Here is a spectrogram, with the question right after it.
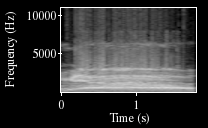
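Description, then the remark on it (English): A person imitates an unearthly shriek: one loud, sustained, piercing wail with a steady high pitch that holds for nearly two seconds before cutting off, with nothing else audible; the ungodly shriek let out as one by giant flaming black horse-like creatures. “And they, as one, they let out just an ungodly shriek, and the nearest one to Bartok just looks at you like that.”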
